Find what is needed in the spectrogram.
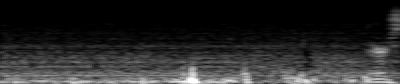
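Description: A pause in a man's talk: steady low background noise with a brief vocal sound about halfway through, and his next word starting at the very end.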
